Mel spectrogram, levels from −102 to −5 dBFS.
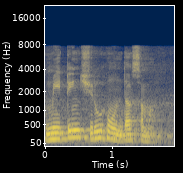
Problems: background sounds at intervals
